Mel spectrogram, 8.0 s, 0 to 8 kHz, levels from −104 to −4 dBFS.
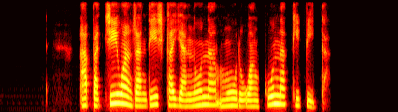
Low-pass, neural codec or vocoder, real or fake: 7.2 kHz; codec, 16 kHz, 2 kbps, FunCodec, trained on Chinese and English, 25 frames a second; fake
